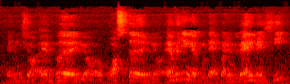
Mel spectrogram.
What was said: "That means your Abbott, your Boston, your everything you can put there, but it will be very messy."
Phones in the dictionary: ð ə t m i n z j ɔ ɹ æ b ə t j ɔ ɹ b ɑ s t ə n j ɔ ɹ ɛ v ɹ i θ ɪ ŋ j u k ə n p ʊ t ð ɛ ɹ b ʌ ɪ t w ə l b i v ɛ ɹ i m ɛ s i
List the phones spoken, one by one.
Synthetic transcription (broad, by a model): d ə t m i n s j ɔ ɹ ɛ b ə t j ɔ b ɑ s t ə n j ɔ ɛ v ɹ i t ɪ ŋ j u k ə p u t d ɛ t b ɪ t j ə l b i v ɛ ɹ i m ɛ s i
